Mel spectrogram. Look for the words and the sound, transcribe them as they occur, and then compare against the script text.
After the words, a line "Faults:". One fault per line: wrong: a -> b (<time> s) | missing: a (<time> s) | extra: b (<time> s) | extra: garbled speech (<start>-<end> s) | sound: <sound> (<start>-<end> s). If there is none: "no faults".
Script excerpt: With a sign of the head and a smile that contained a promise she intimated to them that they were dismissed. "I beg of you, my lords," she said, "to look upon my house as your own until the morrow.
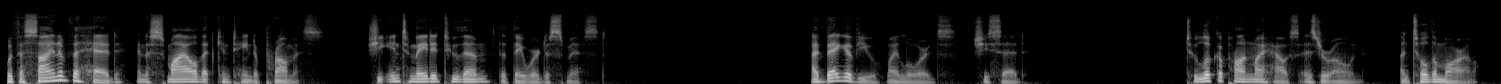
With a sign of the head and a smile that contained a promise she intimated to them that they were dismissed. "I beg of you, my lords," she said, "to look upon my house as your own until the morrow.
Faults:
no faults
